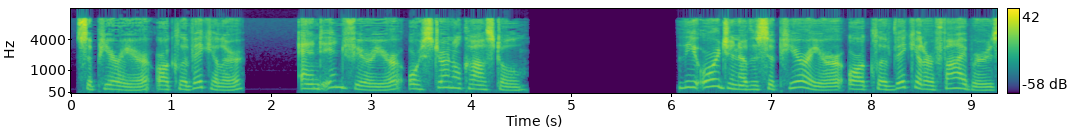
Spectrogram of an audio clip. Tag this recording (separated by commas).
Speech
